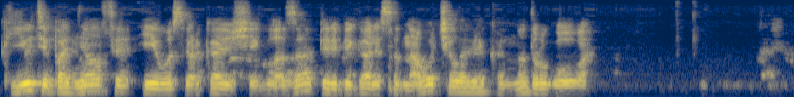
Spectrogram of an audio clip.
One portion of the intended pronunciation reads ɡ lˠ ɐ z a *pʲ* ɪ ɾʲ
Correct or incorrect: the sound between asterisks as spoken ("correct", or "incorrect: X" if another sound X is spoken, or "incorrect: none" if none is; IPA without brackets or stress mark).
correct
